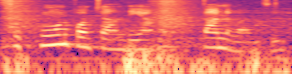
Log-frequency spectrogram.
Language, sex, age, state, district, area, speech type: Punjabi, female, 18-30, Punjab, Pathankot, rural, spontaneous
